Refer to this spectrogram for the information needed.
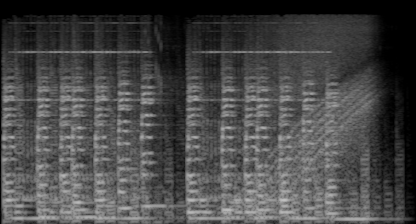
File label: two times ringtone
